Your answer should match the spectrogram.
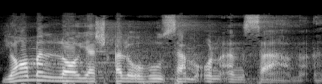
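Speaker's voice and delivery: slow, loud Arabic recitation; solemn recitation. Acted. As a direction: intone the tradition with weight. (تلاوت آرام و با طمأنینه)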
